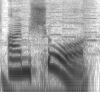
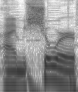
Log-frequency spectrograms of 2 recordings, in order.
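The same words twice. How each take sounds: First: It is said in a cute Australian accent. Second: It is said in a Southern American accent. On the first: "Like a like a little cute Australian kid" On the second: "instead of like saying"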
